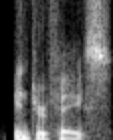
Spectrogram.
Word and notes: interface: American English

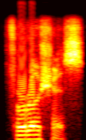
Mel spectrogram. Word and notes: ferocious: American English

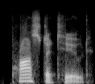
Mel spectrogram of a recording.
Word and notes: prostitute: American English

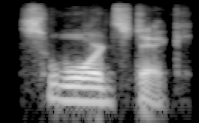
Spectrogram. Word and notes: swordstick: American English

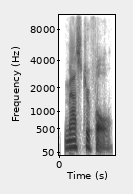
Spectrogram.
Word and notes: masterful: American English

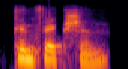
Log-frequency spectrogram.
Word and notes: confection: Indian

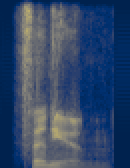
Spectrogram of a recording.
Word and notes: Fenian: British English

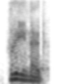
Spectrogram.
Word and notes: Reynard: Indian

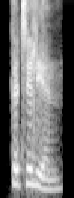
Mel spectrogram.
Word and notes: cotillion: Indian

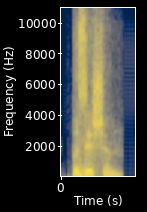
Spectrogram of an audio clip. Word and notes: position: Indian

